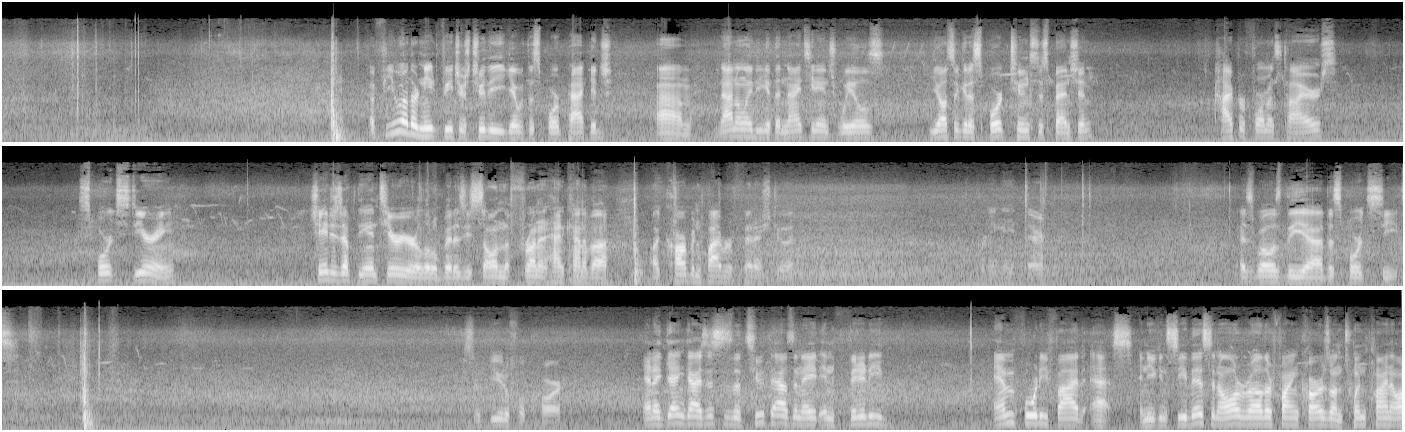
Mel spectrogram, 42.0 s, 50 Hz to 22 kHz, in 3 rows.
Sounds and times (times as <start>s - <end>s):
Outside, rural or natural: 0.0s - 42.0s
Speech: 3.6s - 11.0s, 12.1s - 13.4s, 14.8s - 15.8s, 17.1s - 22.0s, 23.8s - 24.6s, 26.4s - 28.2s, 32.6s - 33.7s, 34.4s - 37.0s, 37.7s - 42.0s.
